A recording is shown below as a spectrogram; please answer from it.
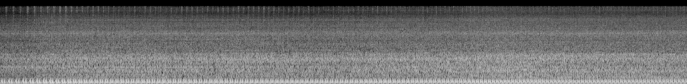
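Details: Kohler Command 25 V-twin; steady even idle with a soft rhythmic puff on the exhaust beat from the right cylinder, still runs smooth; burnt plug on that cylinder and power loss: blown head gasket.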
